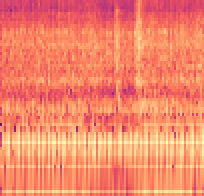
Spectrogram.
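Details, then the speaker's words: Long-sitting pit bike, kill switch not working: small single idles with a quick, steady, even putter and no misses, though a slight gear noise is heard; normal idle. "I'm just going to let it run for a second it's not going to touch it not going to touch it but it does sound good"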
